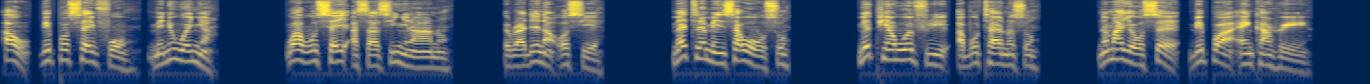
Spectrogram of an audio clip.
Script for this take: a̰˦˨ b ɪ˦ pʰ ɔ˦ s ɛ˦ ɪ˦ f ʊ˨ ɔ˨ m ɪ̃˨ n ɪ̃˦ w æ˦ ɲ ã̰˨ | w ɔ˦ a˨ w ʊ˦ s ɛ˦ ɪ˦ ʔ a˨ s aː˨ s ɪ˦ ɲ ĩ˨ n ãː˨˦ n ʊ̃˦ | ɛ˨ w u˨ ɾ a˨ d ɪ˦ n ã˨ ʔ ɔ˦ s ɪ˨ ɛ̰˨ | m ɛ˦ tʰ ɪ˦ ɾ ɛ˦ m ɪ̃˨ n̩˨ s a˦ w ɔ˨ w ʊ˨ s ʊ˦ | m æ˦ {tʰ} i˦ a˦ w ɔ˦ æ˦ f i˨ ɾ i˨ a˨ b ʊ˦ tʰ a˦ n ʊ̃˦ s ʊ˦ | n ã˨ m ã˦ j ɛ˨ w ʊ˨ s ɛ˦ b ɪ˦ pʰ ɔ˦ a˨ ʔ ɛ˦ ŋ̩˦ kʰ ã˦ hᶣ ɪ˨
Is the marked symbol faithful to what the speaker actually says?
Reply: no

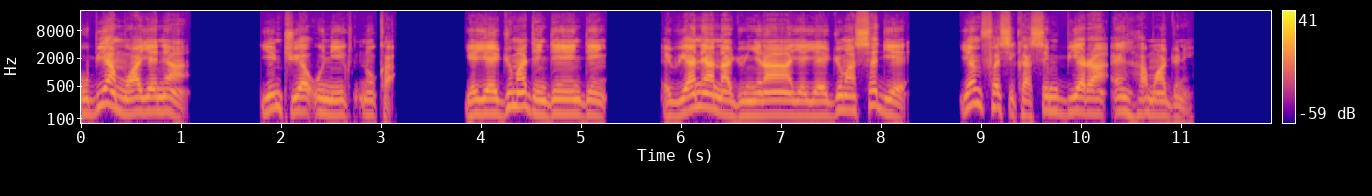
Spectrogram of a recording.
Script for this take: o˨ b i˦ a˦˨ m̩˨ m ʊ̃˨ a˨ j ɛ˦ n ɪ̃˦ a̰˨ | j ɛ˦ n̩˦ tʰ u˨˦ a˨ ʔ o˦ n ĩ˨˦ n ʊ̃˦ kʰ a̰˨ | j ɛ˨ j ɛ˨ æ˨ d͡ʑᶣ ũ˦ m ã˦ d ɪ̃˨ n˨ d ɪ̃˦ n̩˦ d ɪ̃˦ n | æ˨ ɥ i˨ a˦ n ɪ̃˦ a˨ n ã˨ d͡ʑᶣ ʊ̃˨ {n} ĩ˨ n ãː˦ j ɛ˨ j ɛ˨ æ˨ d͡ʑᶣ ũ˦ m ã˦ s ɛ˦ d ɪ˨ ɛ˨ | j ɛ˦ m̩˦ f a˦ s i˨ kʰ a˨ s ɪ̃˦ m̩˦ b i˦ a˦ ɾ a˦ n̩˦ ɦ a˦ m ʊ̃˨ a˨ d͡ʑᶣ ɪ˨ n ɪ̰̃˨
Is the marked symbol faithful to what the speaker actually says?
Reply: no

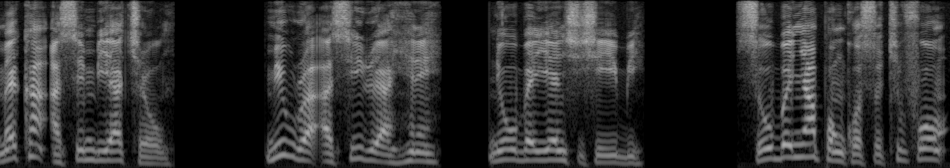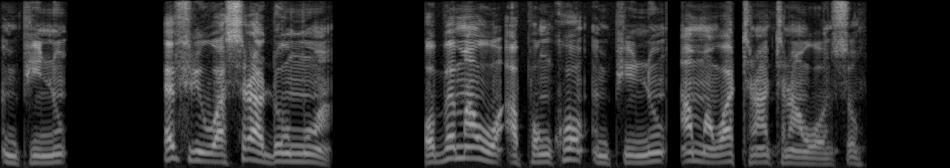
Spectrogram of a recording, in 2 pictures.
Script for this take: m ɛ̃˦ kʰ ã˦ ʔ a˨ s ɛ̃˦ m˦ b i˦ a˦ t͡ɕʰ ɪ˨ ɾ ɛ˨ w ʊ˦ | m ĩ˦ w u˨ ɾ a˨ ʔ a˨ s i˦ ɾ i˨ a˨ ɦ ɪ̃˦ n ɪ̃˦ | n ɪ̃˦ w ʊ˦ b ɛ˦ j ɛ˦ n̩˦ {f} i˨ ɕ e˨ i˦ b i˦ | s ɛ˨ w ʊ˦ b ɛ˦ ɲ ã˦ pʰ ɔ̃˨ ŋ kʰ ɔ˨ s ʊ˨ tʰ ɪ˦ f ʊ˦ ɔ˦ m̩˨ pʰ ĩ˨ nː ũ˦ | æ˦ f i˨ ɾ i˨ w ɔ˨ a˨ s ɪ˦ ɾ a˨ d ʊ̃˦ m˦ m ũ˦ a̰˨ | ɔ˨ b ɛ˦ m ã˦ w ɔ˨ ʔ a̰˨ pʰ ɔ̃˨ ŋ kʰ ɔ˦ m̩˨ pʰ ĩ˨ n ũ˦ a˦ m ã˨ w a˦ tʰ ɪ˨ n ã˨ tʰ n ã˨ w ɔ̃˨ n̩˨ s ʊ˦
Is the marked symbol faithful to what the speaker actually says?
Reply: no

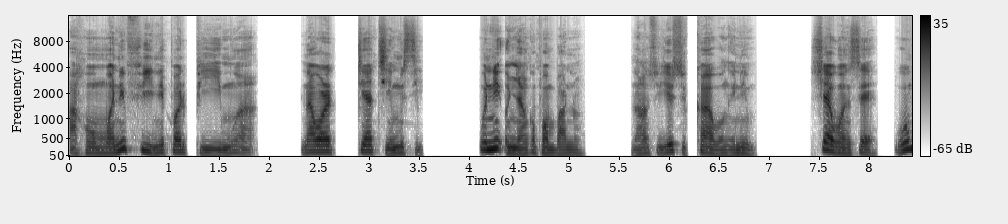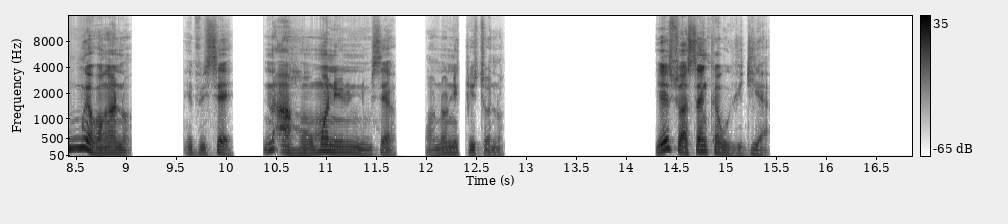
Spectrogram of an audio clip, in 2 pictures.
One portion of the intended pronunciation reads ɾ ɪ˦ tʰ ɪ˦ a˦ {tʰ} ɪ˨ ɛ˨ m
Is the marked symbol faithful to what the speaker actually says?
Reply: yes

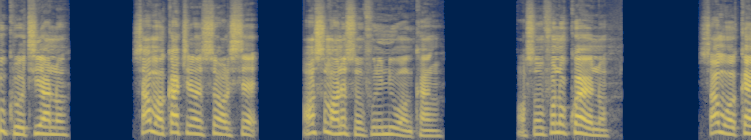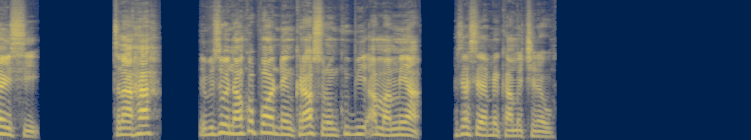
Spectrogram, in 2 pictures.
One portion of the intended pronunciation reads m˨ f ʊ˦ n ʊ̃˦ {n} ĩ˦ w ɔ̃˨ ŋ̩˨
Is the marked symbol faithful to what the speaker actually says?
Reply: yes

